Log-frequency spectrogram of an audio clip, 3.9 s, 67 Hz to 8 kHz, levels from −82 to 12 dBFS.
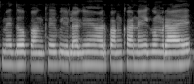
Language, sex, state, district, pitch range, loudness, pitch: Hindi, female, Jharkhand, Deoghar, 200-205 Hz, -17 LUFS, 205 Hz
